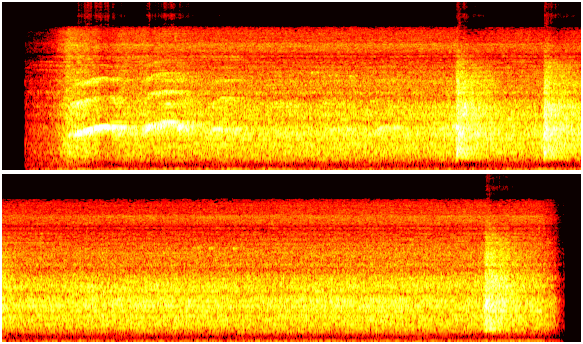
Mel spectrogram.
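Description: A brief, high, wavering scream, then two sharp gunshots about a second apart. A long pause of steady hiss follows before a single third gunshot.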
